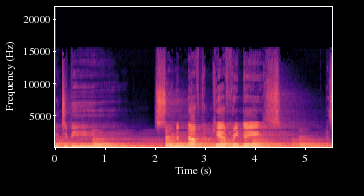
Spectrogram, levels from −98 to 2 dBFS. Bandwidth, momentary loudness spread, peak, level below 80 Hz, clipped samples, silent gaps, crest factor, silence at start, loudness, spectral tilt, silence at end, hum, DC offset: 15.5 kHz; 13 LU; -2 dBFS; -44 dBFS; under 0.1%; none; 16 dB; 0 s; -19 LUFS; -5.5 dB/octave; 0 s; none; under 0.1%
